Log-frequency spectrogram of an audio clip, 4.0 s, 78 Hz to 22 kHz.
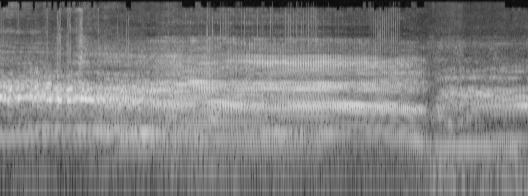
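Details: Sahiwal bull at a cattle market in Brahmanbaria, 31 May 2024: one long, loud, harmonic moo lasting about four seconds, steady then dipping near the end, with market noise underneath.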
